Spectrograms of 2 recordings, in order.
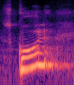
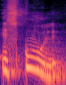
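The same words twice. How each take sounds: First: The word begins directly with the s sound. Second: The word begins with an added e vowel. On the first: "Instead of school" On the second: "they say school, e e sound"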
